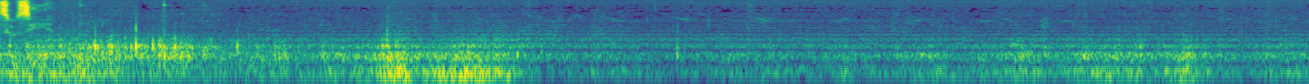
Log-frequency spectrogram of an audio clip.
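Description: Wind gusts across an open mountainside.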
